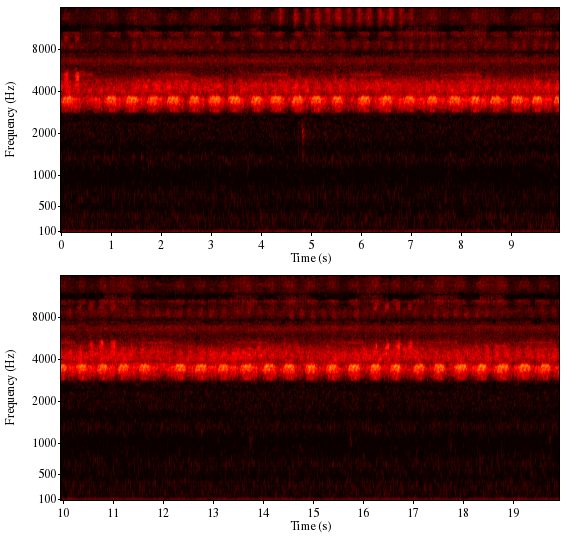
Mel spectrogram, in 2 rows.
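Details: Deep autumn night chorus, crickets and other insects near a streetlight; one loud cricket pulses high and regular, roughly 140 chirps a minute, while a fainter second trilling voice rises and falls behind it.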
